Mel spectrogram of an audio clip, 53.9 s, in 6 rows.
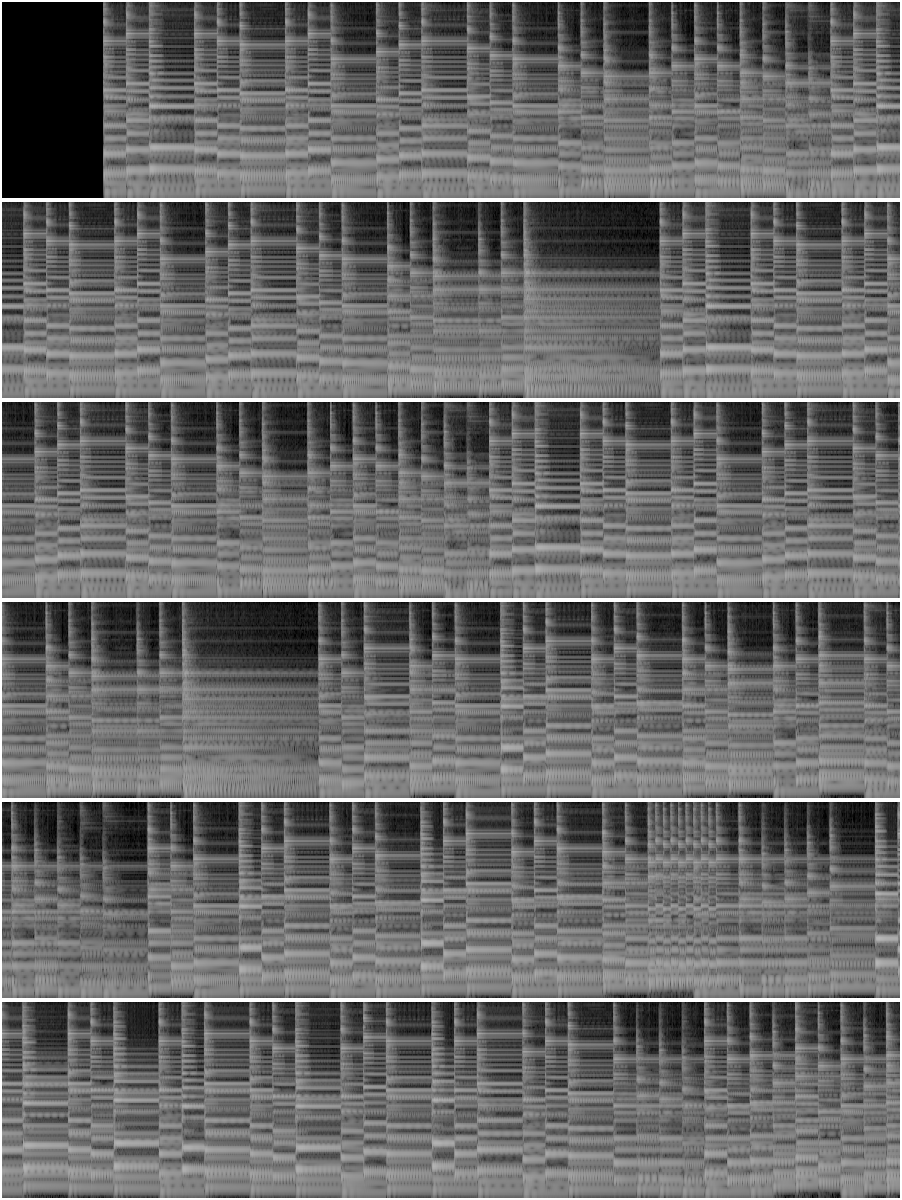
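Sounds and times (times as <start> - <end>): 
lute piece: 1.0 - 34.0, 34.6 - 53.8.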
